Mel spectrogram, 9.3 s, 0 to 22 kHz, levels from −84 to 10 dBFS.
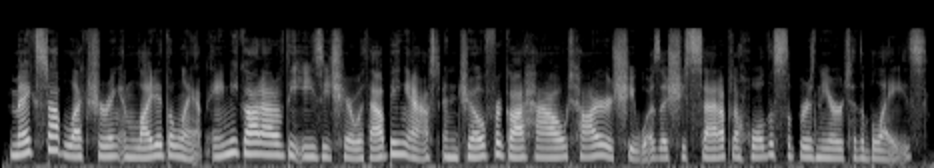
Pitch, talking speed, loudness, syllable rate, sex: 200 Hz, 230 wpm, -19 LUFS, 5.4 syllables/s, female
